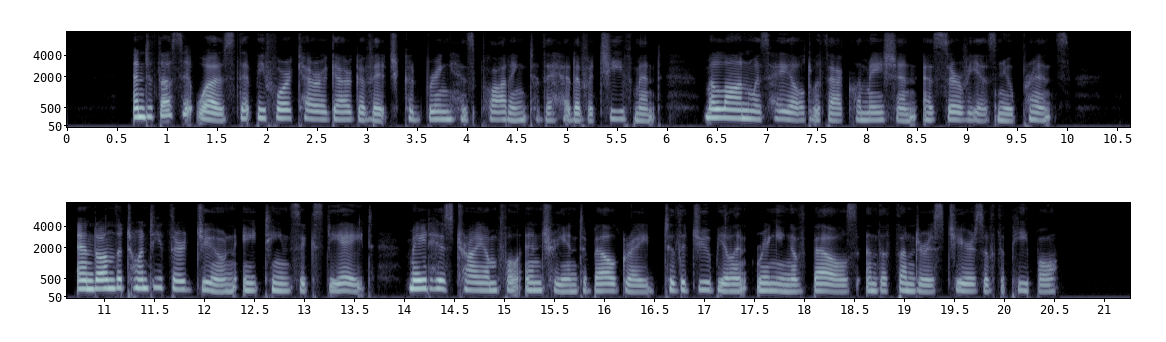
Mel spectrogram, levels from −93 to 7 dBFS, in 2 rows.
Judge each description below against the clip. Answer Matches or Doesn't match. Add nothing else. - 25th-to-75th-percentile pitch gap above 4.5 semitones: Doesn't match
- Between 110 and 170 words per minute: Matches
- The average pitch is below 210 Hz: Matches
